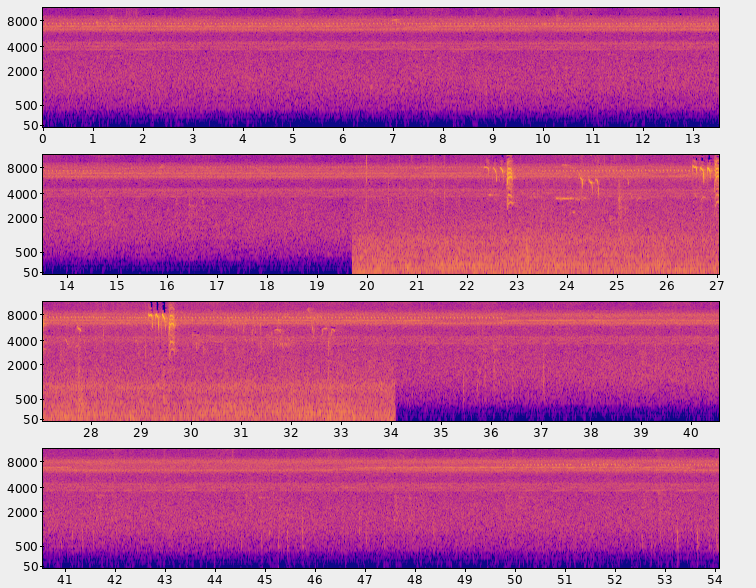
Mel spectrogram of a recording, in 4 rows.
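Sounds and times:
insects chorus: 0:00.2 - 0:54.0
low background hiss: 0:19.6 - 0:34.2
bird chirps: 0:19.7 - 0:34.1.

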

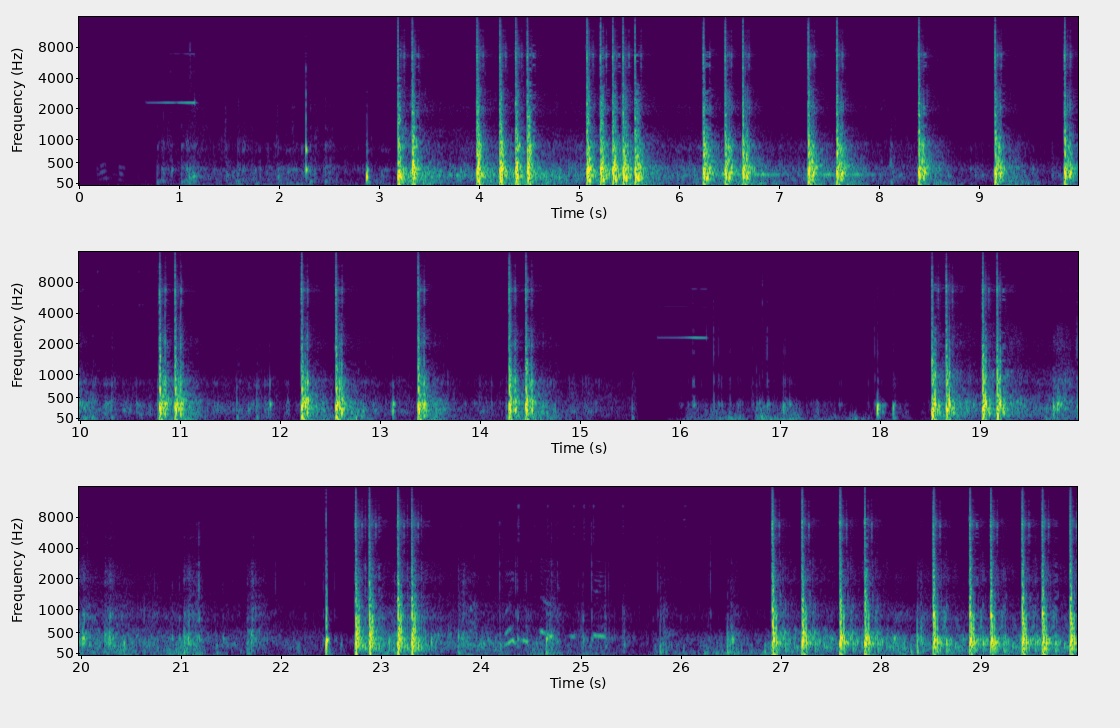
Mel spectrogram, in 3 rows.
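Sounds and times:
shot timer beep: 0:00.7 - 0:01.2, 0:15.8 - 0:16.3
rifle gunshots: 0:03.2 - 0:11.4, 0:12.2 - 0:14.9, 0:18.5 - 0:21.9, 0:22.7 - 0:24.8, 0:25.8 - 0:29.9.

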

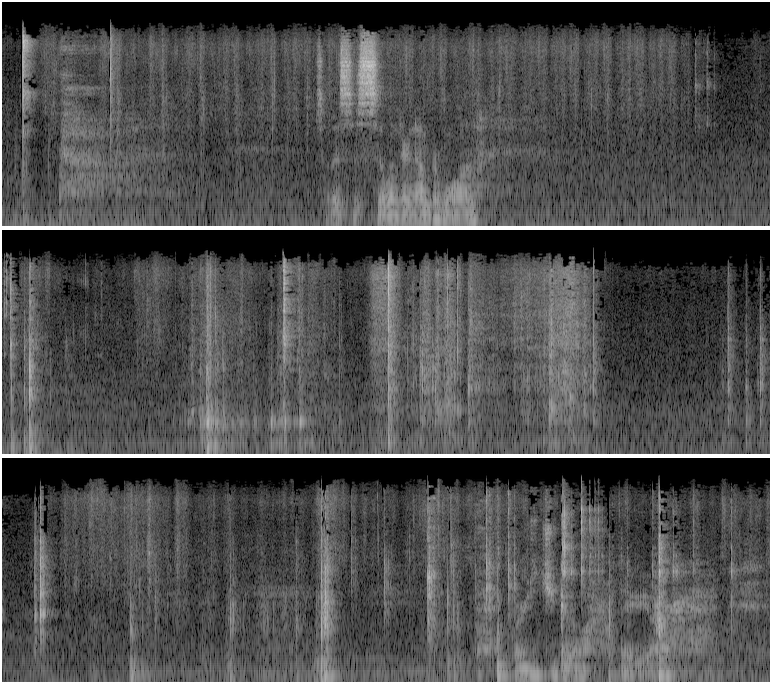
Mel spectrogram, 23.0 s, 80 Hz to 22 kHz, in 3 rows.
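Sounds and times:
scraping and rustling: 0:00.0 - 0:07.2, 0:07.8 - 0:13.8, 0:15.8 - 0:23.0
metal parts and tools knocking: 0:19.6 - 0:22.1.

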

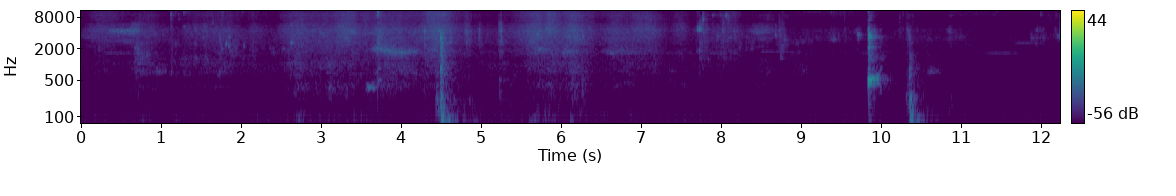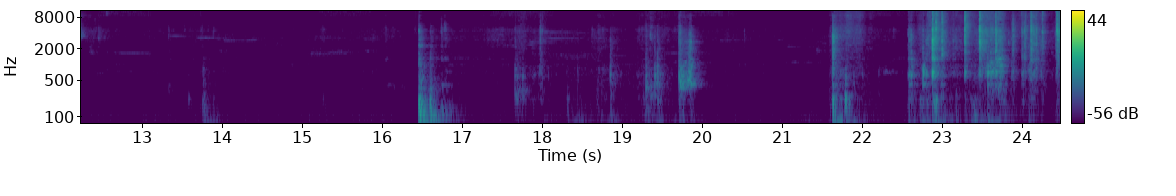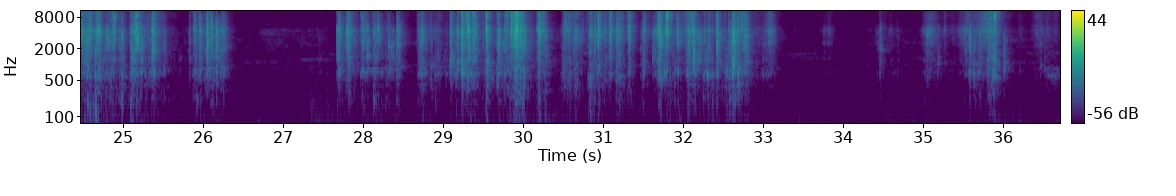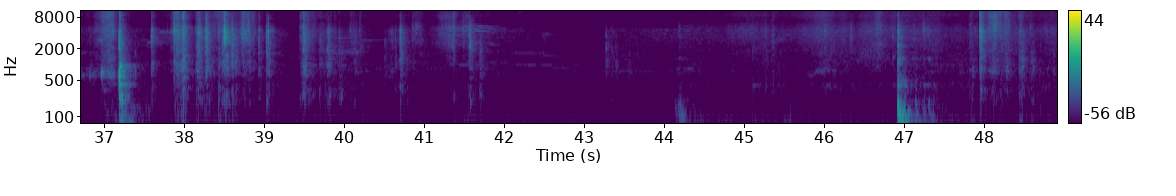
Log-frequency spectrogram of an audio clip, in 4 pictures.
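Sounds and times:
plastic packet crinkling and tearing: 0:22.6 - 0:26.4, 0:27.6 - 0:33.2, 0:34.4 - 0:36.1, 0:37.6 - 0:41.7.

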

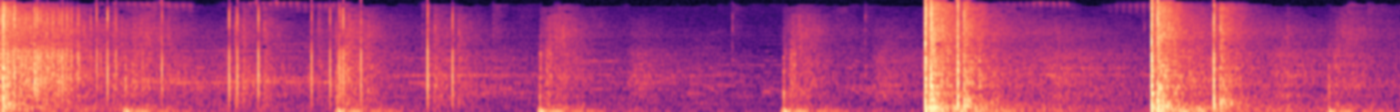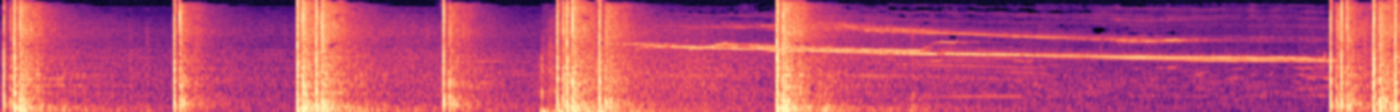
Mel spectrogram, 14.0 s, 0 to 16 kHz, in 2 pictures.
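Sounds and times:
falling whistle: 0:10.2 - 0:14.0.

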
